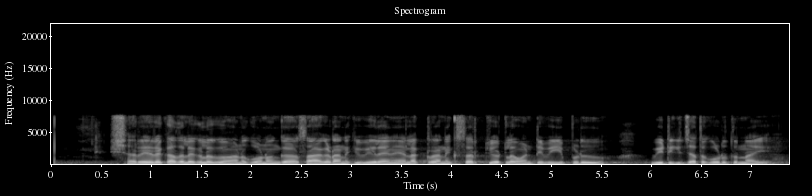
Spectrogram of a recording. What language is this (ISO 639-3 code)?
tel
